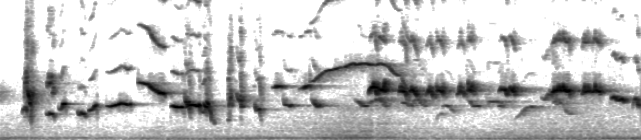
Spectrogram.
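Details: Oriental magpie-robin giving ngeriwik chatter as a singing lure: opening scratchy chirps give way to long smooth rising and falling whistles, then renewed twittering, over a soft low hum.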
